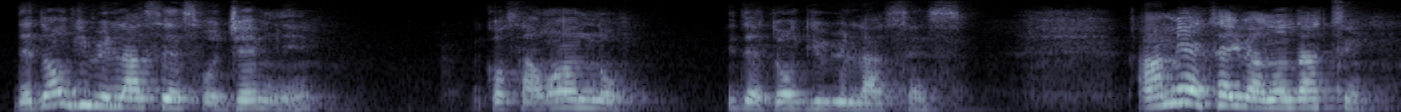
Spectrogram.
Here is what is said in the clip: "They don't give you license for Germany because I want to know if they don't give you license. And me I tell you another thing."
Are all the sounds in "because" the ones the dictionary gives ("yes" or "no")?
no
